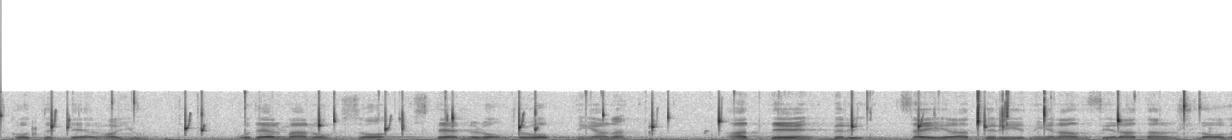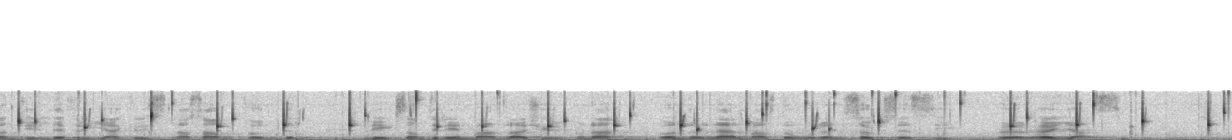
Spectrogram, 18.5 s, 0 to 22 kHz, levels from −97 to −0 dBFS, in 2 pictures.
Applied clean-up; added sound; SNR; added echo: none; Drip; -3 dB; none.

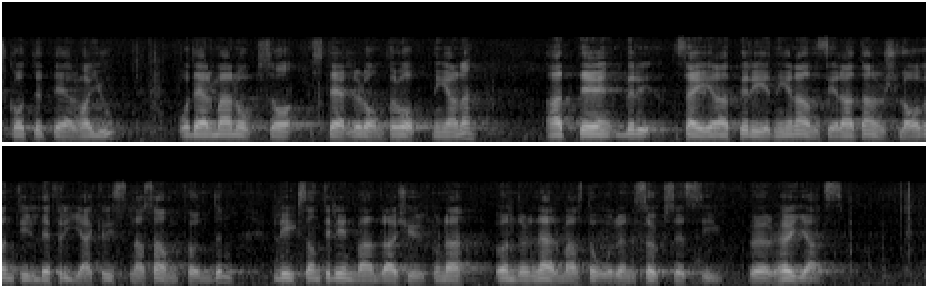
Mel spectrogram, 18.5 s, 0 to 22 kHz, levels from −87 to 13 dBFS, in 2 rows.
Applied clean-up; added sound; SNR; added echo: none; none; none; none.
